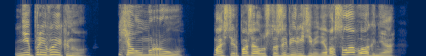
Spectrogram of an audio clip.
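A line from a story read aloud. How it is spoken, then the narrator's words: Pleading. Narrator (Russian): взмолилась Ниуру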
